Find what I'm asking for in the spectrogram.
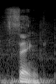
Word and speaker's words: think: Cuidado la pronunciación. CC. Una Z fuerte con la lengua entre los dientes. Think. Y la I como una E. Think. No de think. Think. Think. Y la K al final. Think.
